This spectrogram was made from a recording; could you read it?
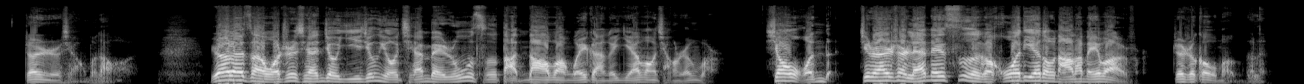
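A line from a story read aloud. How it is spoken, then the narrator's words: Inner sigh of admiration. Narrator (Chinese): 我 心中感叹道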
